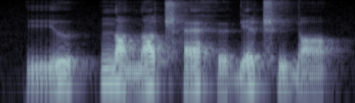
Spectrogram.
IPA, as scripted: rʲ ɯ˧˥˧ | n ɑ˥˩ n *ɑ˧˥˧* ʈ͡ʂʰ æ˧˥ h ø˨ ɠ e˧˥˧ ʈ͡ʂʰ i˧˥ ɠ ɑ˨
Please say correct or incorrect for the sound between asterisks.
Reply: correct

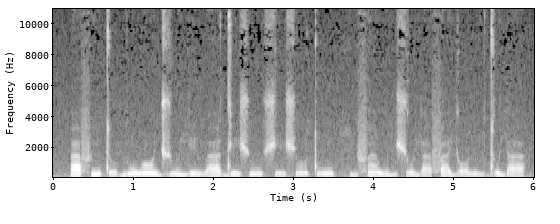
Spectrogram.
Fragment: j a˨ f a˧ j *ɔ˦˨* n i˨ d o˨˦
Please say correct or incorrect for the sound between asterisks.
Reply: incorrect: ɔ˧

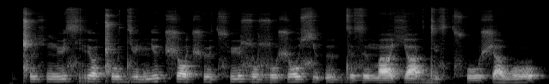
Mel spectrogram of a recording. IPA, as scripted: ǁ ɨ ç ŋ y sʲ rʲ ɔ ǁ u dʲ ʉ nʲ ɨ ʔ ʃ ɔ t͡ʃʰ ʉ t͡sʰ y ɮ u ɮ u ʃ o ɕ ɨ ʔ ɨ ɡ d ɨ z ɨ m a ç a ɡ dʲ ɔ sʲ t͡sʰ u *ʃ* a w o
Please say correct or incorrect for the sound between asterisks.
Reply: correct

